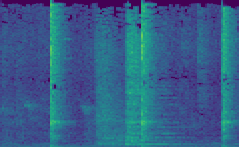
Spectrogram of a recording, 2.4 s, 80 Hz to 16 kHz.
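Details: Panther 25 diesel during a tune-up with valves set to 0.4 mm, cylinder 1 injector nozzle on a pressure test: three sharp pops about a second apart, each with a crisp spray hiss; nozzle opens cleanly and atomizes well, normal.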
